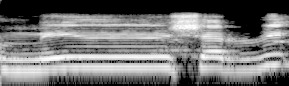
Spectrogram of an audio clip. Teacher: شین جو ہے حرف مستعلیہ میں سے نہیں ہے، حرف استفال ہے، اس کو ہم باریک پڑھتے ہیں شین کو، تو اس لیے اخفا بھی باریک ہوگا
